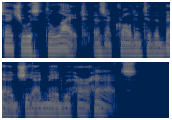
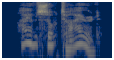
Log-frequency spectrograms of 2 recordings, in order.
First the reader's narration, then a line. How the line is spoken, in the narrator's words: said with a quick intake of the breath and a sigh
